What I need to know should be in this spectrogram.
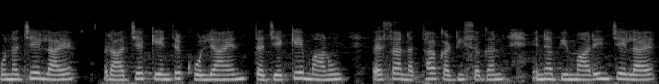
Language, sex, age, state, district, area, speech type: Sindhi, female, 30-45, Rajasthan, Ajmer, urban, spontaneous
